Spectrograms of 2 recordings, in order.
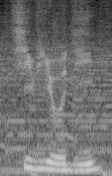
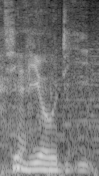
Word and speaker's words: TVOD: Il faut le dire avec la prononciation avec anglaise. – Donc, un concert de TVOD. – Yes. – Exactement, From the USA, TVOD.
